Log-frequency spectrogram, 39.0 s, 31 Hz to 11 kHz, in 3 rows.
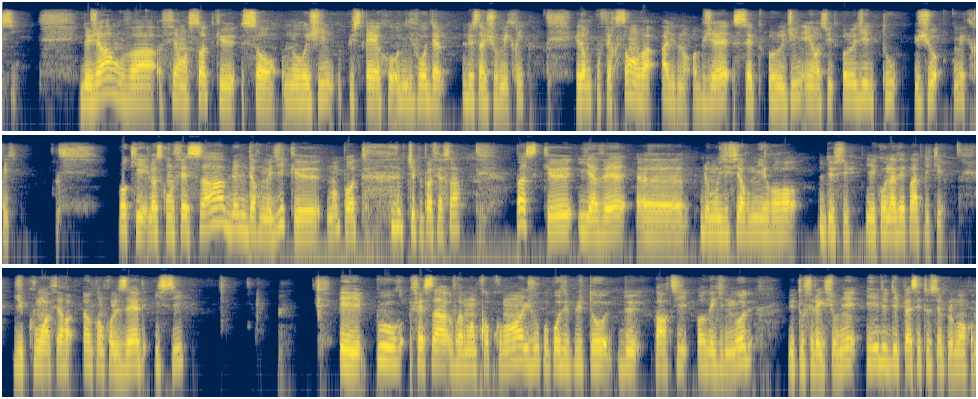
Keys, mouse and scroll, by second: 2.6-5.6 ctrl+scroll down 4, 5.6 scroll down 1, 8.1 click, 13.6-16.7 middle drag, 21.6-24.6 middle drag, 26.7 ctrl+z, 29.2-32.3 middle drag, 32.9 Tab, 34.2 a, 34.7 a, 37.7 click.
